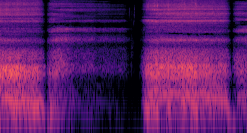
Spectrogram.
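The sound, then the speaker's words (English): A person imitates Darth Vader's heavy, mechanical respirator-style breathing: two loud, rasping breath cycles, each a long noisy draw followed by a brief silent pause, with no talking. “Give me your Darth Vader.”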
